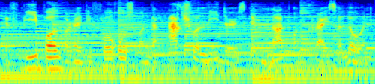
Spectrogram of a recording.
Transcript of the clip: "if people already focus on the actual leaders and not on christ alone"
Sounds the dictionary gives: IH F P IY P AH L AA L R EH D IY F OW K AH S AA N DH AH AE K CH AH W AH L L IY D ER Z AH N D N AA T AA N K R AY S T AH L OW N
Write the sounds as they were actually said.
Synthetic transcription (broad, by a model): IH F P IY P AH L AA L R EH D IY F OW K AH S AA N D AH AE K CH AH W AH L L IY D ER S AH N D N AA T AA N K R AY S AH L OW N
